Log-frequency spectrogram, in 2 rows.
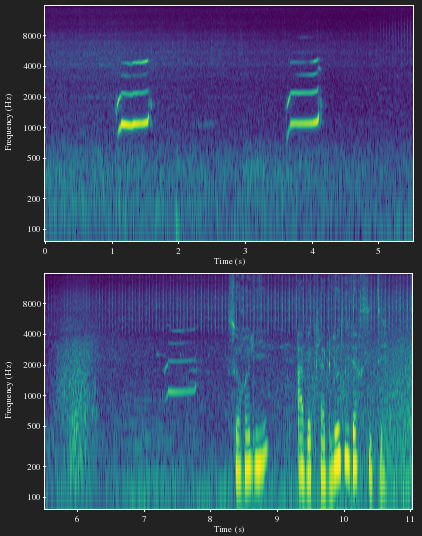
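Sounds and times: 
Little Owl calling with short level whistled hoots in the Bouches-du-Rhône, France: 0:01.0 - 0:01.7, 0:03.6 - 0:04.2, 0:07.2 - 0:07.9
speech: 0:08.4 - 0:10.9.

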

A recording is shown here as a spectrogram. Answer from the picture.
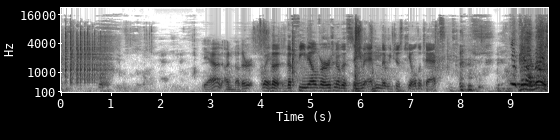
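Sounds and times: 
dice clattering across a hard tabletop: 0:00.0 - 0:01.8, 0:03.7 - 0:07.8
speech: 0:02.8 - 0:09.7
laughter: 0:07.7 - 0:09.7.

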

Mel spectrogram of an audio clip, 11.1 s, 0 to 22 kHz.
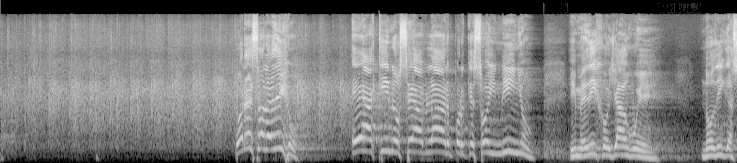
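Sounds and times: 
church audience applauding: 0:00.0 - 0:06.5
speech: 0:03.5 - 0:04.7, 0:05.3 - 0:11.0.

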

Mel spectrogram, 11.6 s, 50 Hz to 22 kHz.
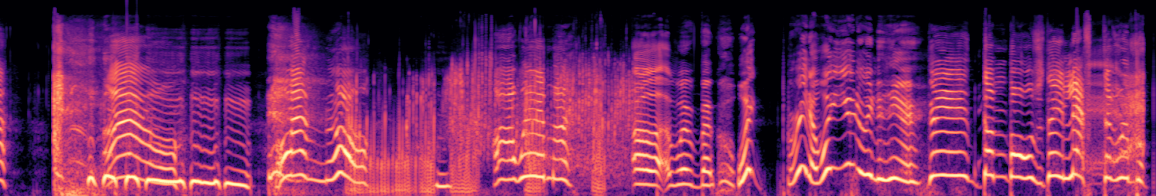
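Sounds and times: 
speech: 0:00.9 - 0:11.5
voice making fart noises: 0:03.4 - 0:06.8.

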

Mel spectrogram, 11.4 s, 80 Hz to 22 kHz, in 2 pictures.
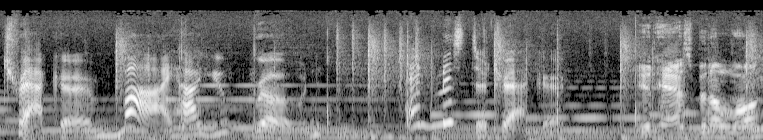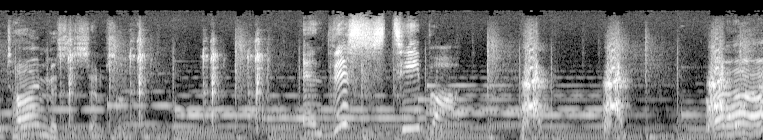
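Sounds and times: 
speech: 0:00.1 - 0:06.8, 0:08.1 - 0:09.9
dog barking: 0:09.6 - 0:11.3.

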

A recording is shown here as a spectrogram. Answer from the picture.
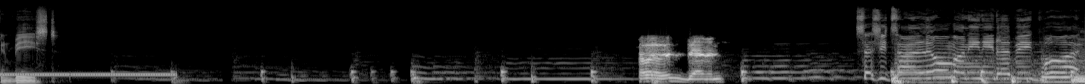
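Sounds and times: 
speech: 0:00.0 - 0:00.6, 0:06.4 - 0:07.3, 0:08.6 - 0:10.8
telephone steady electronic dial tone: 0:00.5 - 0:01.8.

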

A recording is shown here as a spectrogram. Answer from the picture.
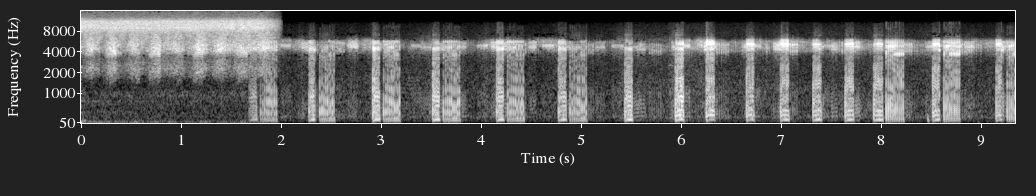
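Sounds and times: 
loud hiss: 0:00.0 - 0:02.0
cicada song of short sharp buzzy pulses in the Kenyan steppe: 0:00.0 - 0:09.3.

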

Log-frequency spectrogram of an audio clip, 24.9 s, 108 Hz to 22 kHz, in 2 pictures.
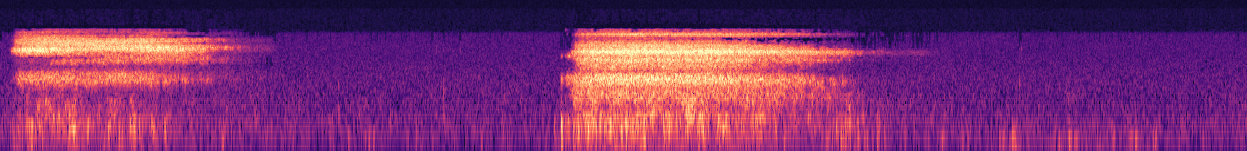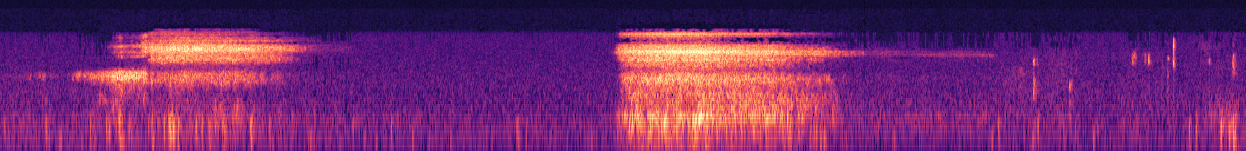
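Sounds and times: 
long airy breath pushed out through right nostril in yoga breathing exercise: 0:00.1 - 0:02.4, 0:05.7 - 0:08.7, 0:13.2 - 0:15.7, 0:18.6 - 0:21.2.

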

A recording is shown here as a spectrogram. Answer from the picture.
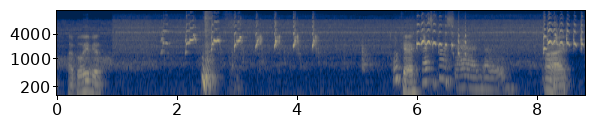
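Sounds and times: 
speech: 0:00.2 - 0:00.9, 0:05.8 - 0:08.7
bald eagle chattering call: 0:01.7 - 0:04.6, 0:05.8 - 0:07.1, 0:08.1 - 0:08.7.

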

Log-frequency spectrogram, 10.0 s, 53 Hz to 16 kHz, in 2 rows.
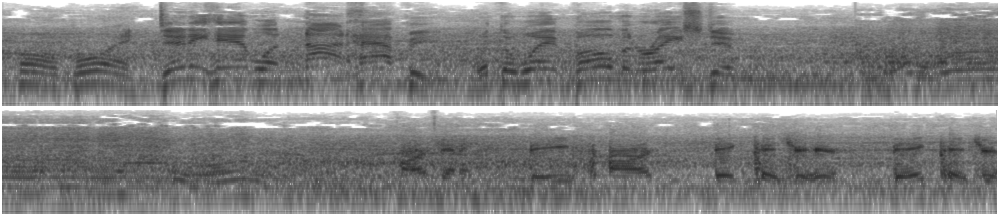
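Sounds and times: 
speech: 0:00.1 - 0:05.5, 0:07.0 - 0:09.9
race car tire squeal in a burnout: 0:00.6 - 0:09.8
race car engine revving hard: 0:01.1 - 0:09.4.

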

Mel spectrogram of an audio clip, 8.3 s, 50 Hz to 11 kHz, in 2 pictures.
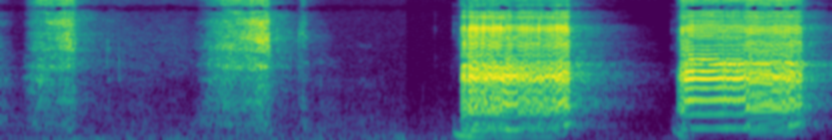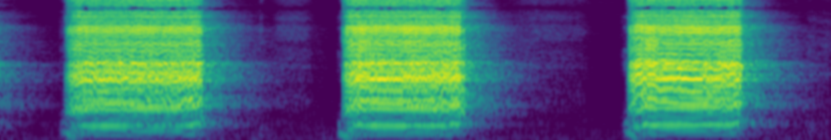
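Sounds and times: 
duck call blown as a calling demonstration: 0:02.3 - 0:06.7, 0:07.3 - 0:08.2.

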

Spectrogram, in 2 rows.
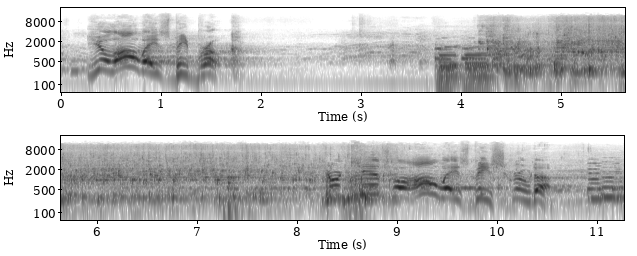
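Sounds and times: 
speech: 0:00.3 - 0:01.8, 0:08.4 - 0:11.2
laughter: 0:02.6 - 0:04.0
toilet flushing: 0:04.2 - 0:10.9.

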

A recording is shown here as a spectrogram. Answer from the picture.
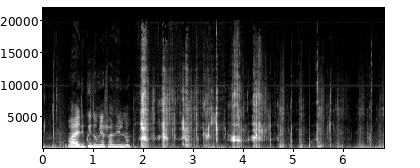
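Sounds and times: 
speech: 0:00.5 - 0:02.1
breakfast cereal crunching while being chewed: 0:01.8 - 0:06.8.

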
